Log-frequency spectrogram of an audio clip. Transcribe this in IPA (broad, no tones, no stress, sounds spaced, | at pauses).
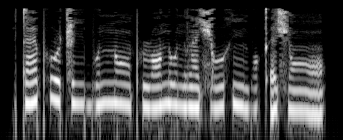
t æ pʰ ʊː ʈ͡ʂ iː b ʊ nː ɔ̃ː pʰ ɹ ɒ n ʊː n v æ̃ ɕ ʊː x ĩː b ɔ kʼ ɛ ɕ ɔ̃ː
